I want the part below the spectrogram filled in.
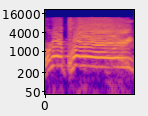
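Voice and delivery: very high, loud big voice, last word stretched. Retelling how his brother called everyone to prayer at an outing, retelling a big voice. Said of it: "Big voice".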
